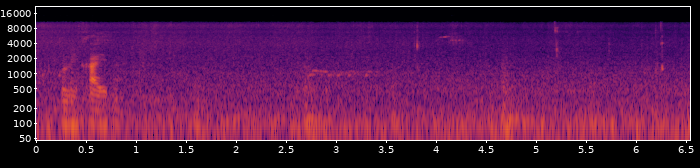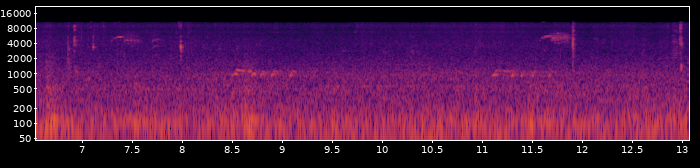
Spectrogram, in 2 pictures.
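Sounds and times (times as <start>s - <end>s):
wind rumbling on microphone: 0.0s - 13.0s
bird chirps: 2.8s - 3.4s, 4.0s - 4.4s, 7.2s - 9.8s, 10.8s - 12.0s.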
